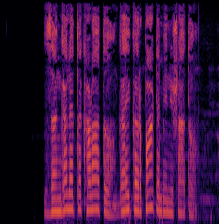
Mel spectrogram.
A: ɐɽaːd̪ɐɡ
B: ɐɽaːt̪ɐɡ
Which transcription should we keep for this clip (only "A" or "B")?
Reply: B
